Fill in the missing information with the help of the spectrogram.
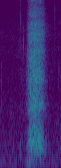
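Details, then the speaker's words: Indoors, a person whose sneezing has started again despite an air cleaner, unsure why (maybe tired), gives a single sharp, hissing sneeze after a short intake of breath. "inside again and the sneezy snap and the sneezing it started again but i have an air cleaner so i have no idea why i'm sneezing"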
